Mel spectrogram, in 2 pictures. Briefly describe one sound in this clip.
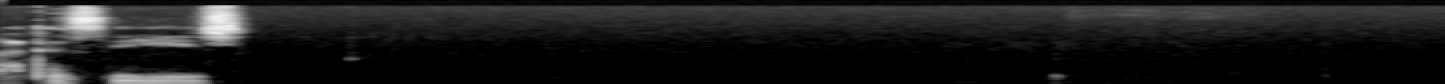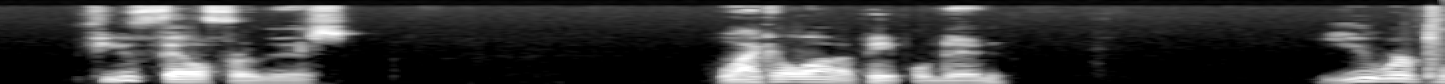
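A man speaks calmly and haltingly, close to a microphone, with long pauses.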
